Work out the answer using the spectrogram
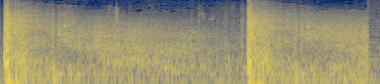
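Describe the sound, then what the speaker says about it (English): Two gunshots fired at a man's head in a Van Damme action movie scene: loud, booming blasts spaced nearly two seconds apart, each followed by a long fading echo. "This guy then tries to finish Van Damme off by shooting him in the head twice"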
